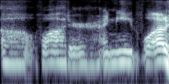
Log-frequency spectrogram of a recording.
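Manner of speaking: overdramatic, desperate voice, like dying. Retelling how a kid begged for water after one night, mock dying of thirst. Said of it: "Like dying".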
